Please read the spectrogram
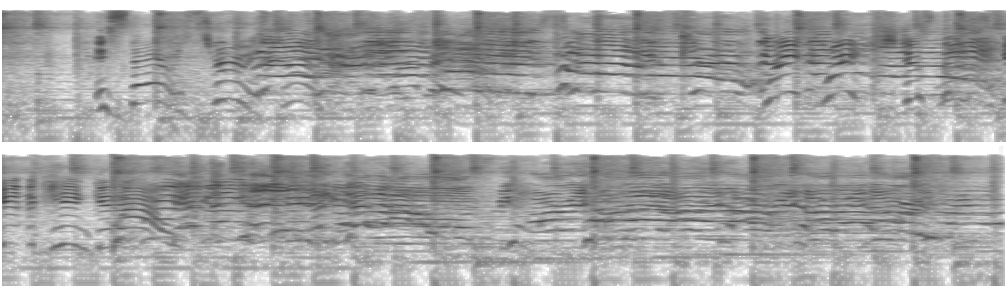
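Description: Several people shouting and calling out excitedly over one another, over steady background music.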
